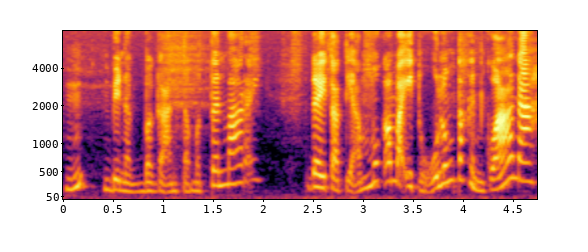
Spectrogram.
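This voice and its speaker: Woman playing a bright, animated Ilocano village gossip. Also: mid-range voice, moderate pace, husky, heavily acted. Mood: gossipy, advising. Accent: Ilocano, northern Philippines. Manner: conversational, probing. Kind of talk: comedy radio drama acting.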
